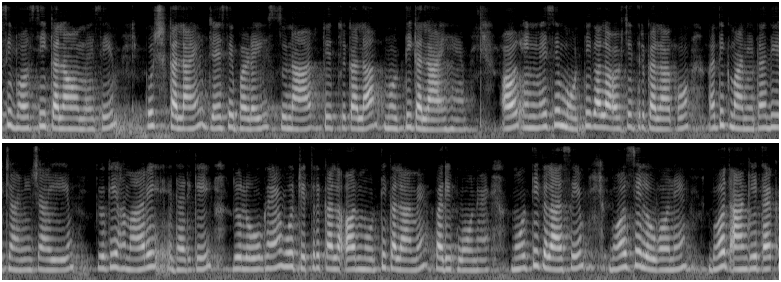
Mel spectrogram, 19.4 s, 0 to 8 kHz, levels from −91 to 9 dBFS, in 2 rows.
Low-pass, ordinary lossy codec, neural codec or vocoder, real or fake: 7.2 kHz; none; codec, 16 kHz, 4 kbps, FunCodec, trained on LibriTTS, 50 frames a second; fake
